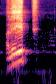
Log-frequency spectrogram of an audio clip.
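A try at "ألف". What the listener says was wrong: না আলিফ টান দেওয়া যাবে না। আলিফ আলিফ।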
